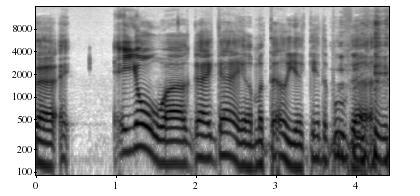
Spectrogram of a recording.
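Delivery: put-on New York accent, fast slick patter. In an improv scene, a player voices a nineties crypto bro, New York accent. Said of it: "and a New Yorker?".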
